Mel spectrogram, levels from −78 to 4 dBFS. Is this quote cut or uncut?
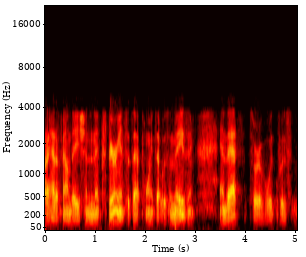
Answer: cut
